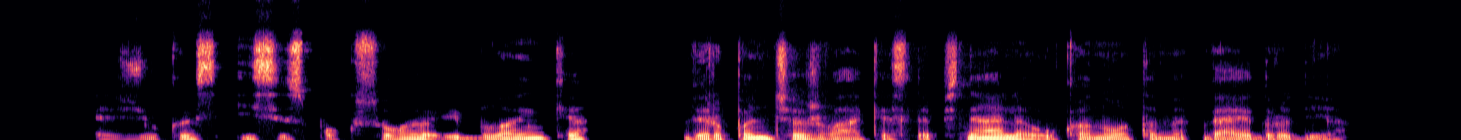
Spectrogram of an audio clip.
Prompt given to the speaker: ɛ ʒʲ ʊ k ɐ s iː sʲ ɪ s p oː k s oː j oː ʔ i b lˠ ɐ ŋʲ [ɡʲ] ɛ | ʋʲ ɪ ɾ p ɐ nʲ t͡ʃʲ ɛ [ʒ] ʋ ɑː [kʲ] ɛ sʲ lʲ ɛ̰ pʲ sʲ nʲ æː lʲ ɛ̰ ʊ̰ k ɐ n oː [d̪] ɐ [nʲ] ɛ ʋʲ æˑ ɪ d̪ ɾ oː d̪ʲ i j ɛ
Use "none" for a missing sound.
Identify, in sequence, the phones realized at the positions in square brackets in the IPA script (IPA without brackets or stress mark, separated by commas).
kʲ, ʒ, kʲ, t̪, mʲ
